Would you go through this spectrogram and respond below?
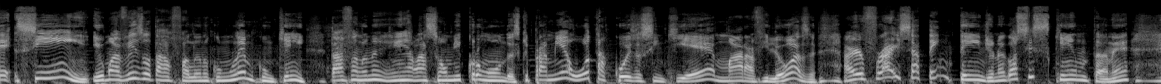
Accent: Goiás, Brazil; Sou do Goiás, eu estou no Goiás agora.

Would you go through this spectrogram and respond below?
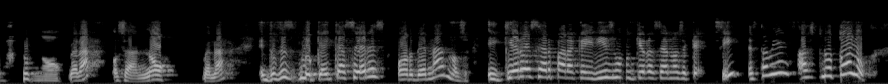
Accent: Guatemala; otra vez como guatemaltecos nos unamos

